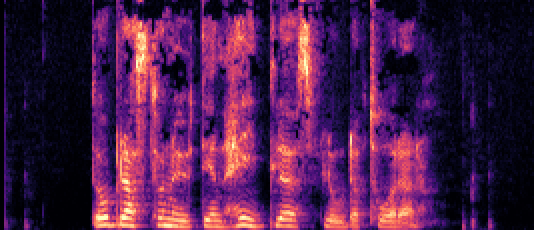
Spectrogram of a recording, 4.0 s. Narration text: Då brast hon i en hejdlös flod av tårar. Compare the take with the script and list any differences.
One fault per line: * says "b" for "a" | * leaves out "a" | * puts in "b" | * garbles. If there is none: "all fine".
* puts in "ut"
